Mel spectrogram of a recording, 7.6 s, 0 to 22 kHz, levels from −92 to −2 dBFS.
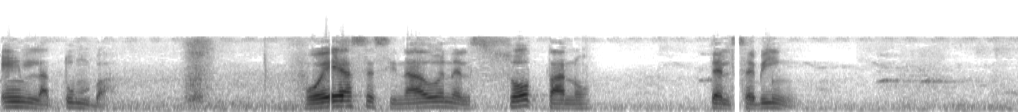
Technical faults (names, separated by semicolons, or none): Bluetooth dropout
